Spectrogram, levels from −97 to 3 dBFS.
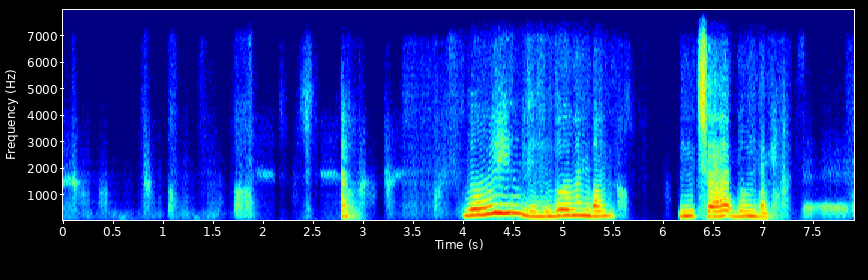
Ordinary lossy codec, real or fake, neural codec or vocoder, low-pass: Opus, 32 kbps; fake; codec, 16 kHz, 0.5 kbps, FreqCodec, smaller model; 7.2 kHz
